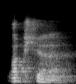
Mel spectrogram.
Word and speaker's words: Wapixana: O Biratã, só por gentileza, eu pronunciei corretamente o nome da sua etnia, é Wapixana ou Wapixana? Wapixana. Wapixana. A primeira pronúncia.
